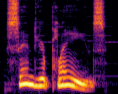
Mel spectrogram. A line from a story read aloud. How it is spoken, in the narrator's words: he begged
